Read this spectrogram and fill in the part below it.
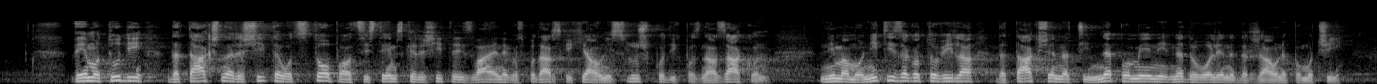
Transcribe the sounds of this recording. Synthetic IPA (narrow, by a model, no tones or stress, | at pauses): ʋeːmɔt̪uːd̪id̪at̪aːkʃnaɾɛʃit̪ɛwɔt̪st̪oːpaɔt̪sist̪eːmskɛɾɛʃit̪ʋɛizʋaːjanjaɡɔspɔd̪aːɾskixjaːwnixsluʃp̚kɔt̪jixpɔznaːzaːkɔn | nimamɔnit̪izaɡɔt̪ɔʋiːlad̪at̪aːkʃɛnːat͡ʃinɛpɔmeːninɛd̪ɔʋoːljɛnɛd̪əɾʒaːwnɛpɔmɔt͡ʃḭ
